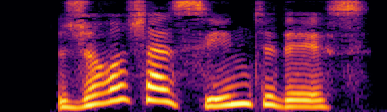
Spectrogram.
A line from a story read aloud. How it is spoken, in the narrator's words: Isabeau said in a bored tone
